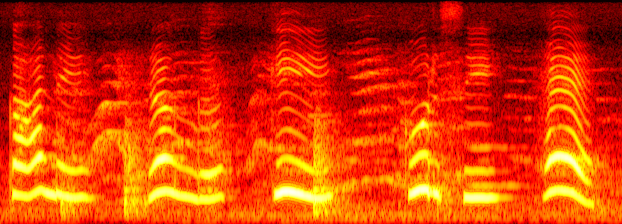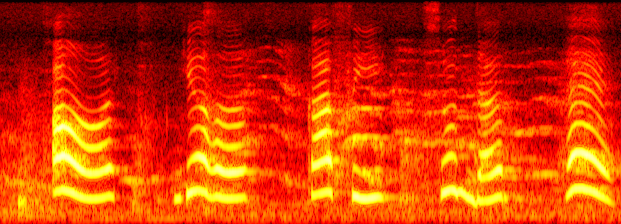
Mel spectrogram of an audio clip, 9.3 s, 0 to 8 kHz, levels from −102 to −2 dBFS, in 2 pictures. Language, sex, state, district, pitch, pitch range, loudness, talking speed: Hindi, female, Madhya Pradesh, Dhar, 380 Hz, 360-430 Hz, -16 LUFS, 60 wpm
